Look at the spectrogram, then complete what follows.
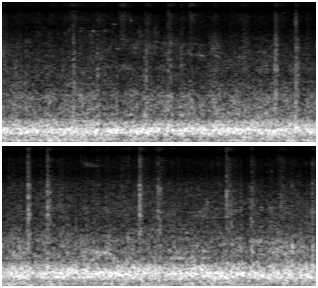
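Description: Miniature railway train running along the track: a steady rumble of wheels on rails, with irregular clicks as the wheels cross rail joints and points.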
